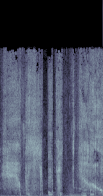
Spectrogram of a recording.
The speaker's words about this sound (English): What you just licked off of your tentacle is subspace cleaning foam.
